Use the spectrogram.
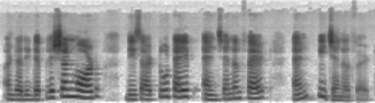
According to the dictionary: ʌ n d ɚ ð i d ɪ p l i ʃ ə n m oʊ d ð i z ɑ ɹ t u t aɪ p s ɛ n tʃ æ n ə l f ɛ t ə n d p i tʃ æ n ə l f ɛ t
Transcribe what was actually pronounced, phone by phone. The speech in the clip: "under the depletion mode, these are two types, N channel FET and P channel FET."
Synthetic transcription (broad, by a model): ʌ n d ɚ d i d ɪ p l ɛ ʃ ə n m oʊ d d i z ɑ ɹ t u t aɪ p ɛ n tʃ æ n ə l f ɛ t ə n d p i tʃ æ n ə l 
